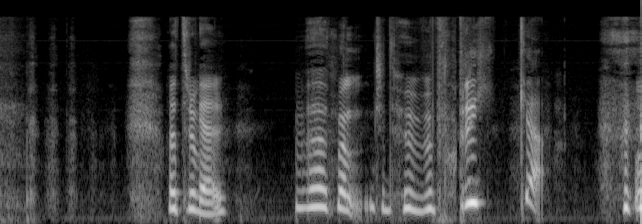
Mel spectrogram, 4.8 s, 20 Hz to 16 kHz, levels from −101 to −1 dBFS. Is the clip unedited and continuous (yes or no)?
no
